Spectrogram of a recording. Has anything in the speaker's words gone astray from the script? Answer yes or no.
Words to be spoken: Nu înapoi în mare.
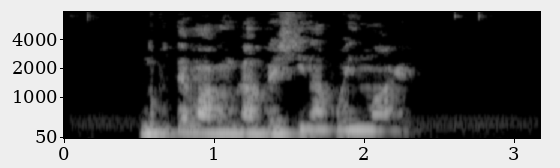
yes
